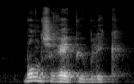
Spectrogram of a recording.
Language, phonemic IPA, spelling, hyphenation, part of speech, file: Dutch, /ˈbɔnts.reː.pyˌblik/, bondsrepubliek, bonds‧re‧pu‧bliek, noun, Nl-bondsrepubliek.ogg
- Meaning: federal republic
